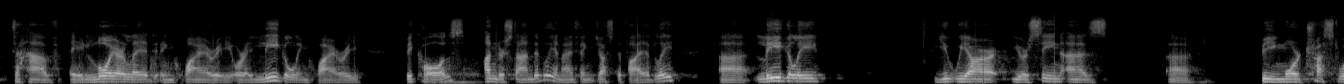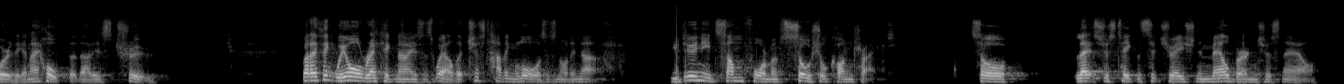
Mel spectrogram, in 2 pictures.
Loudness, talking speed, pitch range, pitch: -28 LUFS, 145 wpm, 110-150 Hz, 125 Hz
